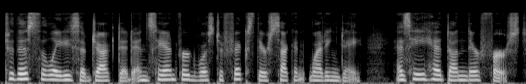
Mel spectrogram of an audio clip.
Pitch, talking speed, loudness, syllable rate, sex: 200 Hz, 230 wpm, -18 LUFS, 5.3 syllables/s, female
